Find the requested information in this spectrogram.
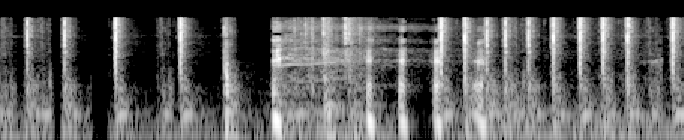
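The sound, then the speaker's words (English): Rapid typewriter keystroke sound effects from Tom Hanks' Hanx Writer typewriter app on an iPad clatter in a steady, uneven rhythm, with a brief burst of mechanical carriage-like rattling in the middle, crisp. “It's a fair dinkum typewriter for your iPad.”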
